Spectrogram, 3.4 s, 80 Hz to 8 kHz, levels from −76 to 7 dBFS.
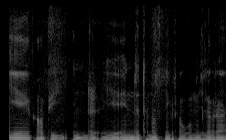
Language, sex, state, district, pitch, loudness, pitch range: Hindi, male, Uttar Pradesh, Hamirpur, 115 Hz, -37 LUFS, 115-120 Hz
